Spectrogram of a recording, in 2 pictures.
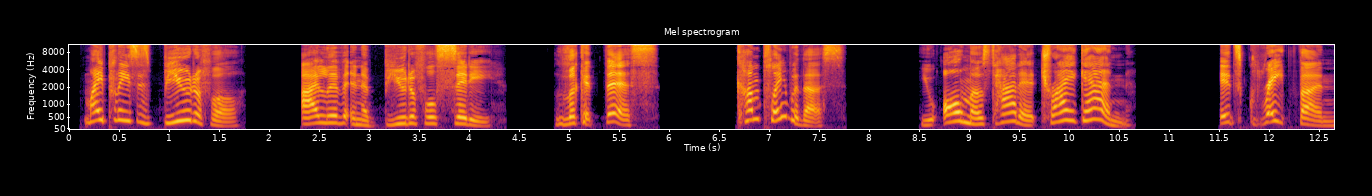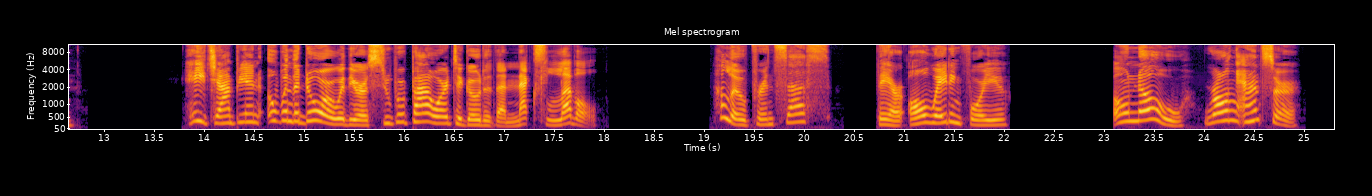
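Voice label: American English female children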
